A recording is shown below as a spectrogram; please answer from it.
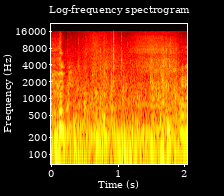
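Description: Steady rushing noise aboard an open boat on a lake, with wind buffeting the microphone.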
